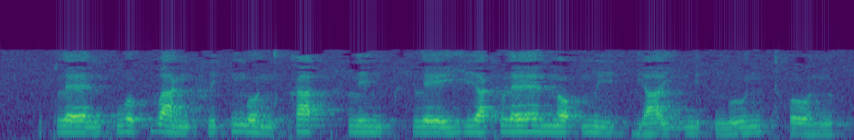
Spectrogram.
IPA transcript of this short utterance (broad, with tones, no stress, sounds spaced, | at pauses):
p l ɛː˩˦ ŋ k w o˦˥ k̚ w a˨˩ ŋ f i˦˥ t̚ ŋ o˩˦ n k a˥˩ ʔ pʰ l i˧ n pʰ l eː˦˥ j i˦˥ a̯ k l ɛː˥˩ n ɔ˥˩ ʔ m iː˨˩ k̚ j aː˦˥ j ŋ i˨˩ t̚ ŋ uː˥˩ n tʰ o˧ n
